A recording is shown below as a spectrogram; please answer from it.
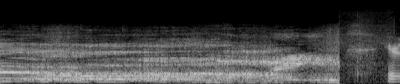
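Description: A man's drawn-out, wavering wordless vocal noise, held for about three seconds and cut off abruptly.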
